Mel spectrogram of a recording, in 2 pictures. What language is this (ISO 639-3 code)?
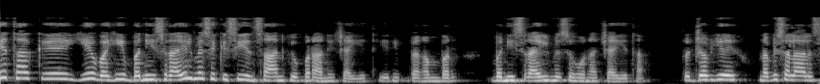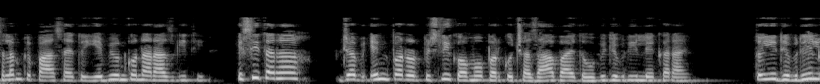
urd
